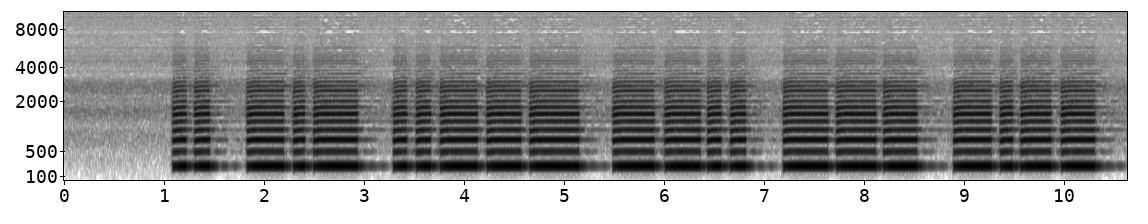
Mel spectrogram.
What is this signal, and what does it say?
Morse code, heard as a horn, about 11 wpm. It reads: IK2ZOY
